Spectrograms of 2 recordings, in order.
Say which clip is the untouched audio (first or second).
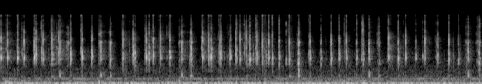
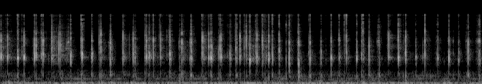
first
